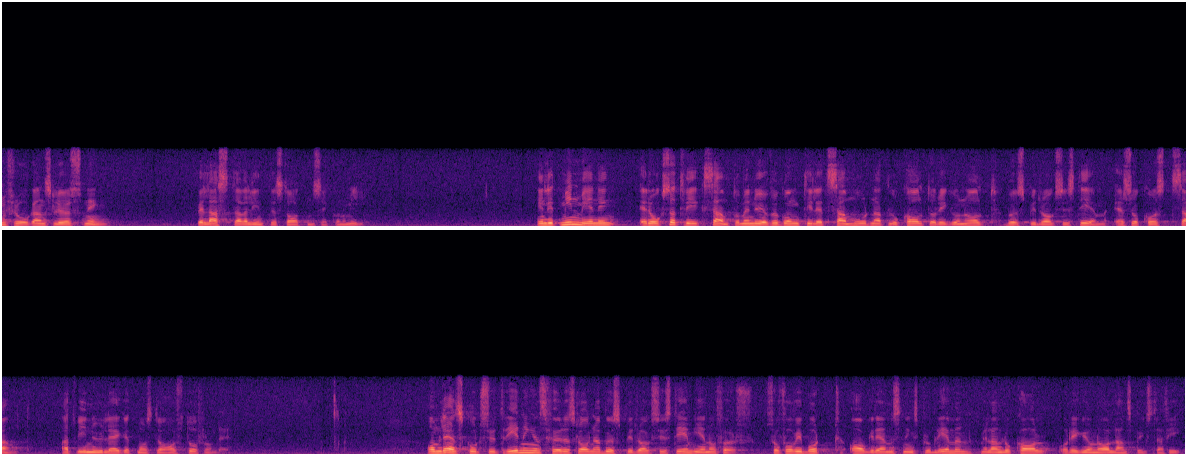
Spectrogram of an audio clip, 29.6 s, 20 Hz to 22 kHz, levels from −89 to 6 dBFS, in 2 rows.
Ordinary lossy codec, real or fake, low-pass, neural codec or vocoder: none; real; none; none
